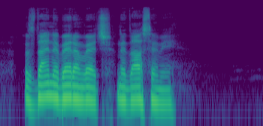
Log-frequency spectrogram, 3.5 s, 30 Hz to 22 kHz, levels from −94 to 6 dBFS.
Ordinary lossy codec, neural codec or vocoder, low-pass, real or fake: none; none; 14.4 kHz; real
